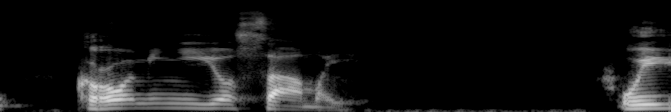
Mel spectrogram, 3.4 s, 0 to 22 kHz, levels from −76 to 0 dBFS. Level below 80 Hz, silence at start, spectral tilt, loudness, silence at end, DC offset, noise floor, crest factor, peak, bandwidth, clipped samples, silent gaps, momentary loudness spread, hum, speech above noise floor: -66 dBFS; 0.4 s; -6 dB/octave; -20 LUFS; 0 s; under 0.1%; -60 dBFS; 20 dB; -2 dBFS; 14 kHz; under 0.1%; none; 15 LU; none; 41 dB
